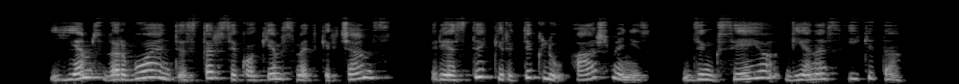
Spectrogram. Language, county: Lithuanian, Vilnius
